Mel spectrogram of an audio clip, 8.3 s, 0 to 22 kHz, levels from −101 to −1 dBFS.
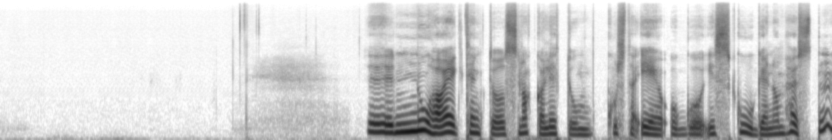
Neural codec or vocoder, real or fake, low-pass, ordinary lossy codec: autoencoder, 48 kHz, 128 numbers a frame, DAC-VAE, trained on Japanese speech; fake; 19.8 kHz; none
